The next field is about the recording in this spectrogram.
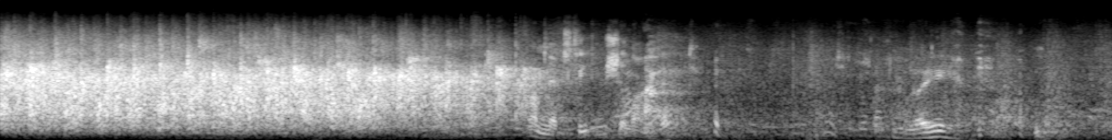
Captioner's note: applause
